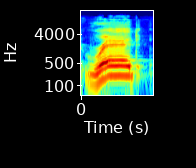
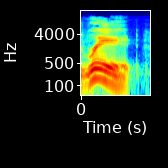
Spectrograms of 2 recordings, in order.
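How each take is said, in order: First: Said in the usual way. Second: RED raised toward "rid"; Baltimore pronunciation. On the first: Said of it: "somebody from New York might say". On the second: Shown as a demonstration. Showing hometown speech, RED said like "rid". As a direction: tighten the vowel in RED, like "rid". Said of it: "Somebody from our part, from Baltimore, would pronounce it".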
